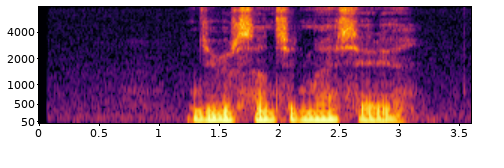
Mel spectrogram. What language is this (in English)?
Russian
